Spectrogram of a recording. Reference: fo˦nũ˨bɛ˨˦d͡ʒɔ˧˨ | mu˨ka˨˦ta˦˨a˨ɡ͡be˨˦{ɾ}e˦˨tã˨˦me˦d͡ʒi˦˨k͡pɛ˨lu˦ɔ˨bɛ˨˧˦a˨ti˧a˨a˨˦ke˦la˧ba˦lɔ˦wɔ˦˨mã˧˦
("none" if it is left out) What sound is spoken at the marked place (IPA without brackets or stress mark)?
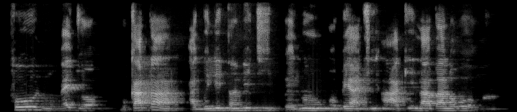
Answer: l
